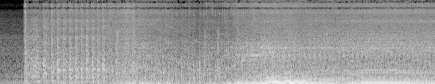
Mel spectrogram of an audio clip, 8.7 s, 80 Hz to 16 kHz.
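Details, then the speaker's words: 1984 VW Rabbit GTI with VR6 swap after fuel system overhaul, fuel drained: pump runs only while cranking, so steady cranking about three turns a second for several seconds to prime before it catches and runs; checking for leaks. "It's obviously going to have to prime fuel because all of the fuel is out of it now. But, I'm going to crank on it and see if I have any leaks."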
